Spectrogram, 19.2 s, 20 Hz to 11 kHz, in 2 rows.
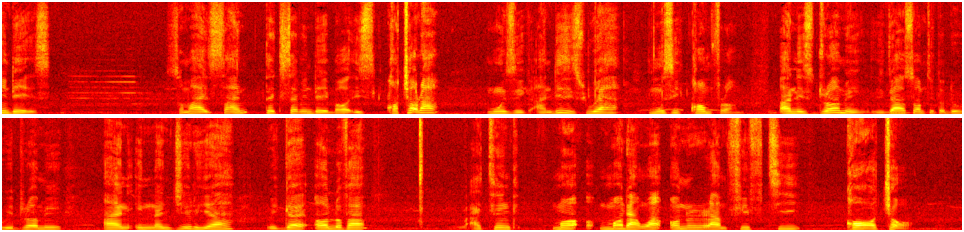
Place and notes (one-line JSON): {"title": "Nordring, Hamm, Deutschland - Play ground recording", "date": "2011-06-18 19:30:00", "description": "The Nigeria Artist, drummer, educator, cultural-Producer talks to Radio continental about where he is coming from culturally, now based in Germany.His interaction with People", "latitude": "51.68", "longitude": "7.82", "altitude": "62", "timezone": "Europe/Berlin"}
